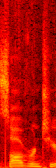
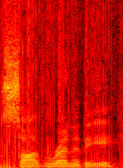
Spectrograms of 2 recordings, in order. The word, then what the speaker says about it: sovereignty: I mean I mentioned sovereignty earlier and one of my very intelligent girlfriends for quite a while was pronouncing the word sovereignity which I loved.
